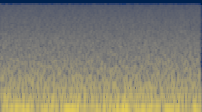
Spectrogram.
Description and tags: brown noise raw
part of drumkit, based on sine & noise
